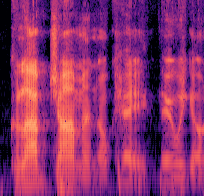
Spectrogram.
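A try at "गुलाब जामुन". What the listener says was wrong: Gulab jamun. Gulab jamun, not man. It's gulab jamun. Un, u, gulab jamun. A gulab jamun. It's not. Yes, it's something like that. The moon in the sky. The oh is too lengthy. If we cut it short, it will become gulab jamun.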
